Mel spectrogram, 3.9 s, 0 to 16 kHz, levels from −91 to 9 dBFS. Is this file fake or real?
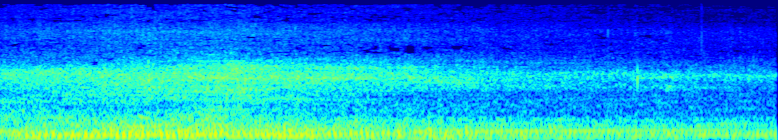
real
